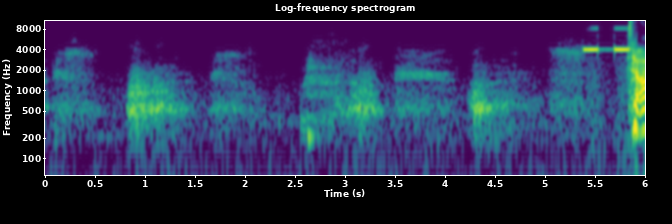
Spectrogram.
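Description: A woman's effortful breathing during a dumbbell exercise: several short, breathy exhales about a second apart. Near the end, two short high beeps from an interval timer mark the end of the work period.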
